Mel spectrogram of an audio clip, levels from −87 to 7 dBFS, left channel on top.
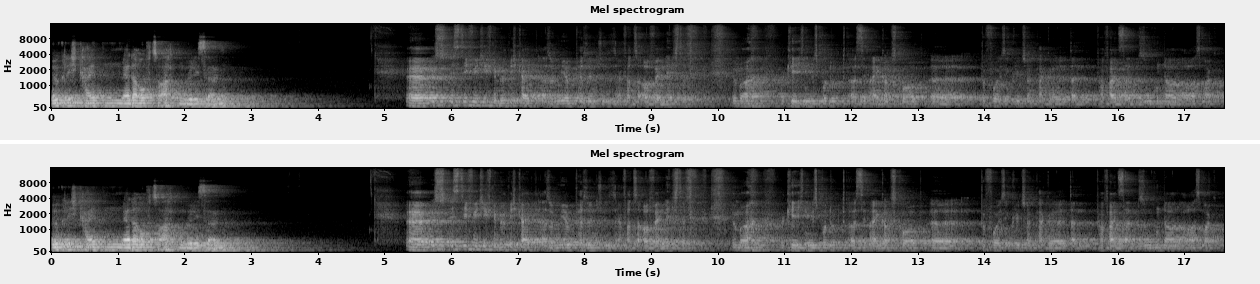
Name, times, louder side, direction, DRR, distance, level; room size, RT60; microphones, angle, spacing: voice 1, 0.0-2.6, right 1 dB, 20° left, 3 dB, 1.1 m, -19 dB
voice 2, 4.8-17.5, equal, 65° right, -2 dB, 2.6 m, -32 dB
12.5 x 8.7 x 9.7 m, 2.5 s
head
